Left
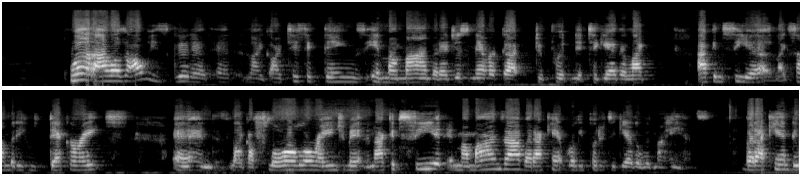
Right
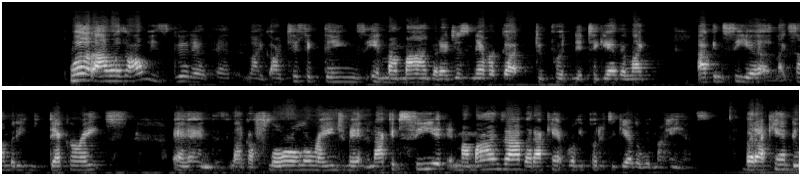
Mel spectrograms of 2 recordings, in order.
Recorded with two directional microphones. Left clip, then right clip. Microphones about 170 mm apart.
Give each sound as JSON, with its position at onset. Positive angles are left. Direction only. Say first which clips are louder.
{"t": 0.7, "sound": "a woman's voice", "louder": "left 3 dB", "side_deg": 35}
